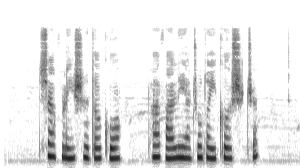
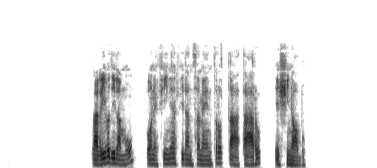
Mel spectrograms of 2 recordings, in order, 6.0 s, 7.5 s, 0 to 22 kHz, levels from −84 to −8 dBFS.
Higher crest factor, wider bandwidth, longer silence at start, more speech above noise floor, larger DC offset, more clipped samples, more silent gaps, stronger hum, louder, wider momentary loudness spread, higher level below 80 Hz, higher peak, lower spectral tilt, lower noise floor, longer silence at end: second, 14 dB vs 22 dB; first, 11.5 kHz vs 7.8 kHz; second, 0.8 s vs 1.85 s; second, 42 dB vs over 68 dB; neither; neither; second, none vs 2.78-2.92 s, 5.33-5.49 s; neither; second, -25 LUFS vs -22 LUFS; second, 8 LU vs 12 LU; second, -80 dBFS vs -48 dBFS; second, -12 dBFS vs -2 dBFS; second, -3.5 dB/octave vs -6 dB/octave; second, -66 dBFS vs under -90 dBFS; second, 0.85 s vs 1.45 s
